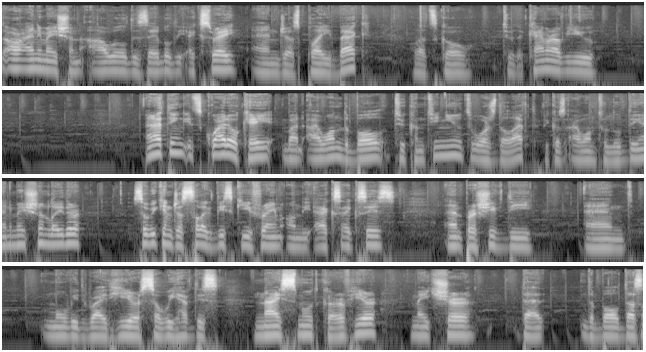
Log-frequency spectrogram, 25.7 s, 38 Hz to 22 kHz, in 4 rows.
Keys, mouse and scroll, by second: 0.4 scroll up 2, 1.3 click, 1.8 middle click, 2.1-2.9 scroll down 3, 3.1 drag, 4.1 KP_0, 4.9 scroll down 2, 5.6 space, 8.9 click, 9.4 space, 9.9 scroll down 2, 13.4-14.0 drag, 14.0 space, 14.8 click, 15.2 shift+middle click, 15.6-16.2 scroll down 6, 16.5 shift+middle click, 17.4 shift+d, 20.1 click, 21.1 shift+middle click, 21.4-22.2 scroll up 3, 22.2 click, 23.3 click.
